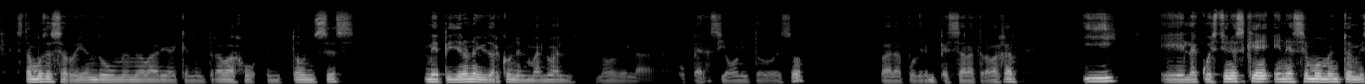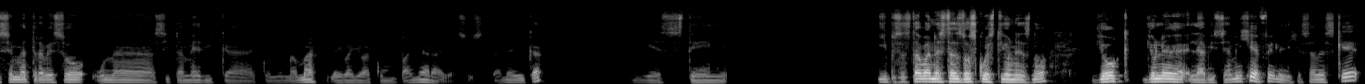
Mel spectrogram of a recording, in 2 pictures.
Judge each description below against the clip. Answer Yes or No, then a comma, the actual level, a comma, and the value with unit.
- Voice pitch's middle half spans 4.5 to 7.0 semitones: No, average, 3.7 semitones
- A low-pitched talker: Yes, low, 110 Hz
